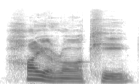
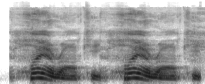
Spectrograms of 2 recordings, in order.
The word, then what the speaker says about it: hierarchy: Hierarchy. Hierarchy. 3 parts which rhyme with higher, ra, key.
